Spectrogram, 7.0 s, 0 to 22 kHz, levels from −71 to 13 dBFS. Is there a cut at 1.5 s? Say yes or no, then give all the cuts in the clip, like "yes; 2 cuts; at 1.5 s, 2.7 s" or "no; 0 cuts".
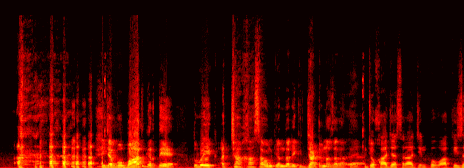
yes; 2 cuts; at 1.5 s, 5.5 s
